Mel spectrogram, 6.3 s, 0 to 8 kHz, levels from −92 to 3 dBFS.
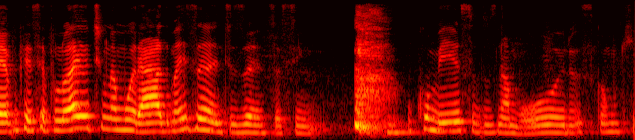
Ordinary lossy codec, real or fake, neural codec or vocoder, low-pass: none; real; none; 7.2 kHz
